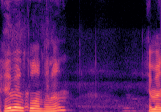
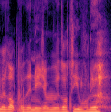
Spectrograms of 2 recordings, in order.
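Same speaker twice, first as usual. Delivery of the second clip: ordinary delivery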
